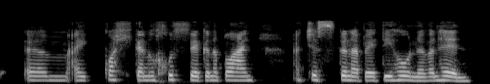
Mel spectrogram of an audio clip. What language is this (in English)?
Welsh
